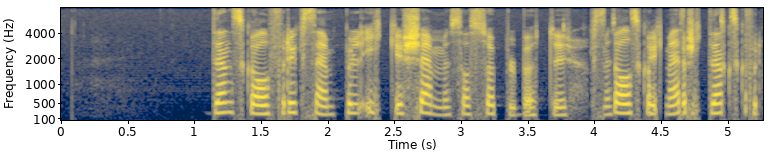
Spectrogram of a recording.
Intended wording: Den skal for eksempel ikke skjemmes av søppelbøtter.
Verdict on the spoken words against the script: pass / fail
fail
